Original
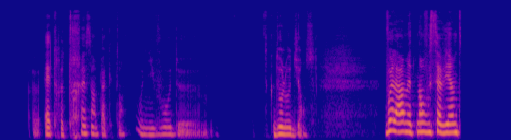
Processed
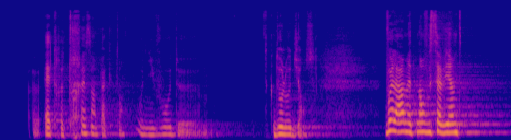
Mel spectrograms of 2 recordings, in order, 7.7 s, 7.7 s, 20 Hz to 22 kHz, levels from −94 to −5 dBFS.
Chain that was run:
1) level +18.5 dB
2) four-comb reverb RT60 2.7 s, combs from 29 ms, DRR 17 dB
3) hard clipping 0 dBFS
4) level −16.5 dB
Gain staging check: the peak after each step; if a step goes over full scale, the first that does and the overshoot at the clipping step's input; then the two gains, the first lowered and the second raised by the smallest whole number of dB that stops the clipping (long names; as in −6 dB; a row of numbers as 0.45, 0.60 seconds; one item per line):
−6.5, −6.0, −6.0, −22.5 dBFS
no step passes full scale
